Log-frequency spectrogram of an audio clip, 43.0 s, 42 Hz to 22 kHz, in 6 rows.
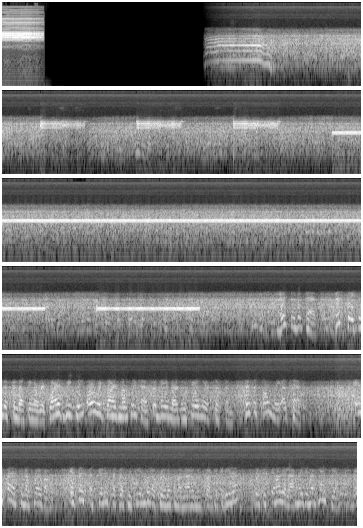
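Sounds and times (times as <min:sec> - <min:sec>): digital header bursts: 0:00.0 - 0:00.8, 0:09.8 - 0:10.8, 0:11.8 - 0:12.8
radio hiss: 0:00.0 - 0:00.8, 0:04.7 - 0:43.0
two-tone attention signal: 0:13.8 - 0:22.4, 0:23.4 - 0:25.5.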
